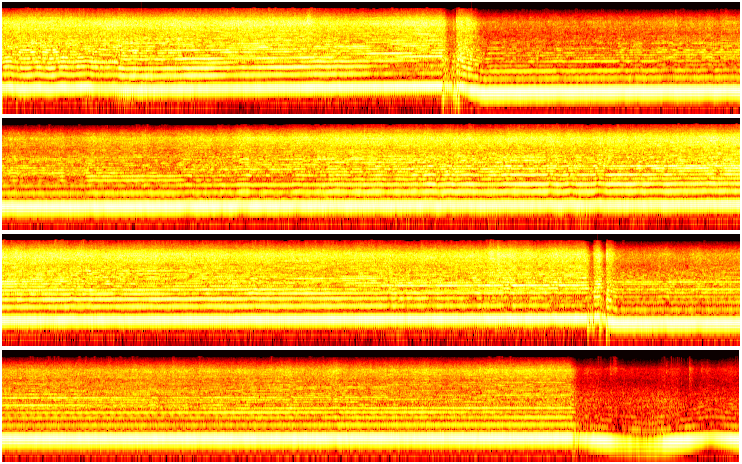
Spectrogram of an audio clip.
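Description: Race car engine at high revs, heard from inside the cockpit, its pitch climbing slowly through each gear with sharp drops at the upshifts about four and a half seconds and twenty-one seconds in. Near the end the revs dip and rise several times in quick succession.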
